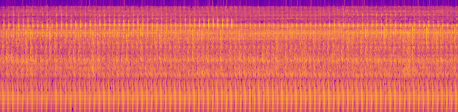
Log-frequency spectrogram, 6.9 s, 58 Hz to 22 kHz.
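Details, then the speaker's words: Kymco Visar 110 scooter engine after fitting a new crankshaft assembly with a new connecting rod: steady, even thump at about 3.5 firings per second with no knock; the earlier connecting-rod knock is gone. "Nawala na ang tunog ng kanyang makina."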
